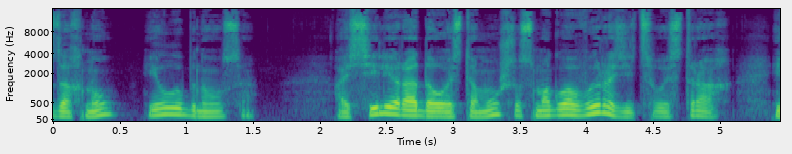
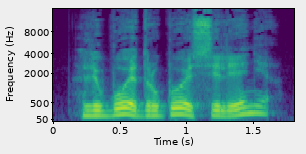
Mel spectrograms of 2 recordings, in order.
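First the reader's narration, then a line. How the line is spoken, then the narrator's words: Snorting. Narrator (Russian): фыркнул Хеминг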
